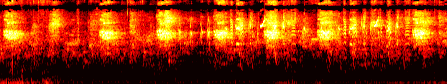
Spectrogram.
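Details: Zebra finch in the morning, possibly related to mating, giving short, nasal, buzzy notes repeated roughly every second in a brisk, uneven rhythm.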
